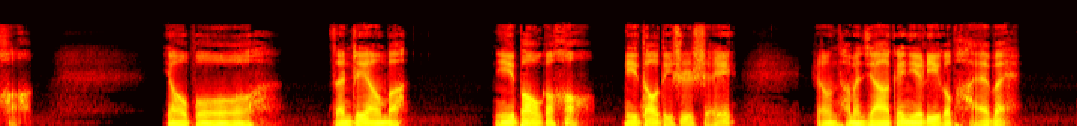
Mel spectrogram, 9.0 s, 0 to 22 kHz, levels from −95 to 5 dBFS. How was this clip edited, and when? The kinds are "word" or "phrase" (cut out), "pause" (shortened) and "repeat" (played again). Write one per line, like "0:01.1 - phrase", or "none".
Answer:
0:05.1 - pause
